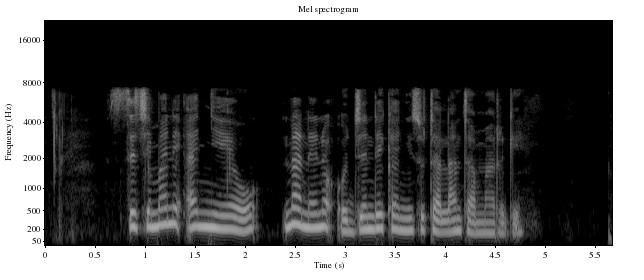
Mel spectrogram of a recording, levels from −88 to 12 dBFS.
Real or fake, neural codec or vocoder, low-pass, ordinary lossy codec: real; none; 7.2 kHz; AAC, 48 kbps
